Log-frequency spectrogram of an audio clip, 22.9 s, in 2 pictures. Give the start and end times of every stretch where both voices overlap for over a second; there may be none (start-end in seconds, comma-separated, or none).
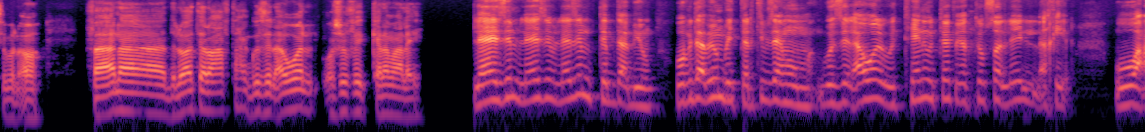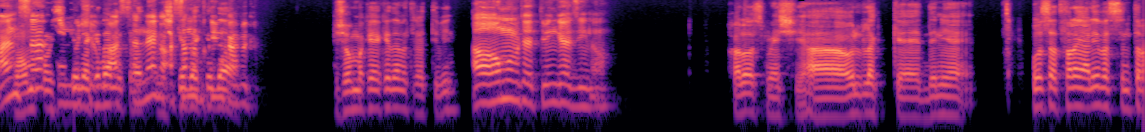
11.6-13.9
